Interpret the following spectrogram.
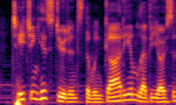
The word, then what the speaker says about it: Leviosa: film she corrects him by emphasizing the correct pronunciation of the spell Leviosa not Leviosa in the movie Sheamus finnean experiences mishaps in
